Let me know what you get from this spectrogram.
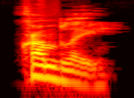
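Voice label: "crumbly", Australian English; pronunciations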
